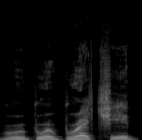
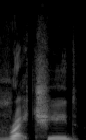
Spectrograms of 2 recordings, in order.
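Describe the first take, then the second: First: The word begins with a w sound. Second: The word begins with an r sound. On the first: The speaker calls it wrong. "You don't say wretched. You don't pronounce the w at the beginning of a word" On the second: The speaker calls it right. "You don't pronounce the w. You say right. You say wretched"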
